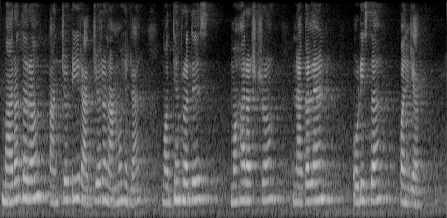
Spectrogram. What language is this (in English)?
Odia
